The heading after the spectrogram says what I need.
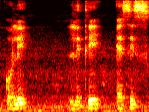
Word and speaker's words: cholelithiasis: studies में पिश मरी जिसको हम लोग कोलेस कोली लिथ एसिस कहते हैं स्पेलिंग प्रोनाउंस कर देता हूं सी एच ओ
